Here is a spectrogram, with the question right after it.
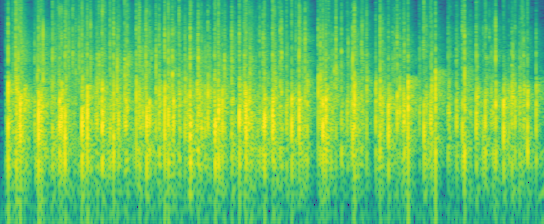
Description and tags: Small audience clapping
